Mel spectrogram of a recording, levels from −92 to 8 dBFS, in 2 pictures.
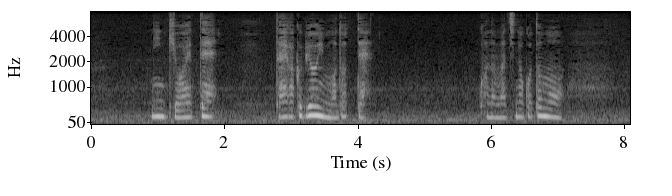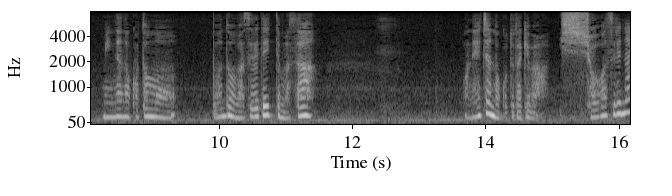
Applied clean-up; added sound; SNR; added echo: none; none; none; none.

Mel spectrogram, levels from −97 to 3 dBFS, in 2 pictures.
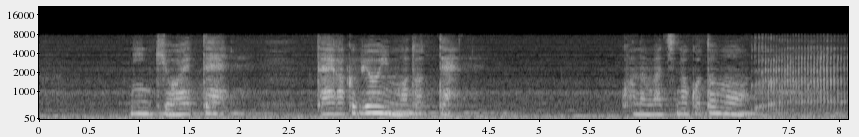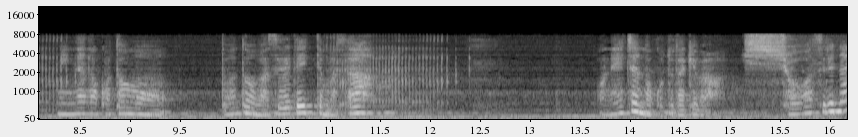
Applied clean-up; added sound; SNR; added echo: none; Burping, eructation; 11 dB; reverberation time 2.1 s.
